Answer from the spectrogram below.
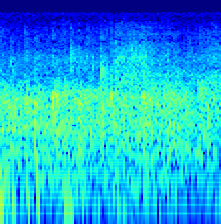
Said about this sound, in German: Applaus.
